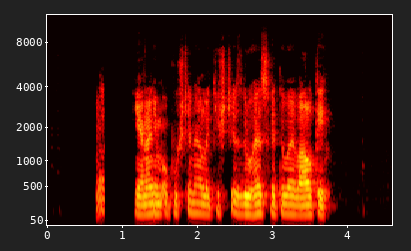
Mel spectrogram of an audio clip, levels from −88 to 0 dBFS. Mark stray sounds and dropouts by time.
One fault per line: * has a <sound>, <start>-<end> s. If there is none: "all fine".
* has a laugh, 0.7-0.8 s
